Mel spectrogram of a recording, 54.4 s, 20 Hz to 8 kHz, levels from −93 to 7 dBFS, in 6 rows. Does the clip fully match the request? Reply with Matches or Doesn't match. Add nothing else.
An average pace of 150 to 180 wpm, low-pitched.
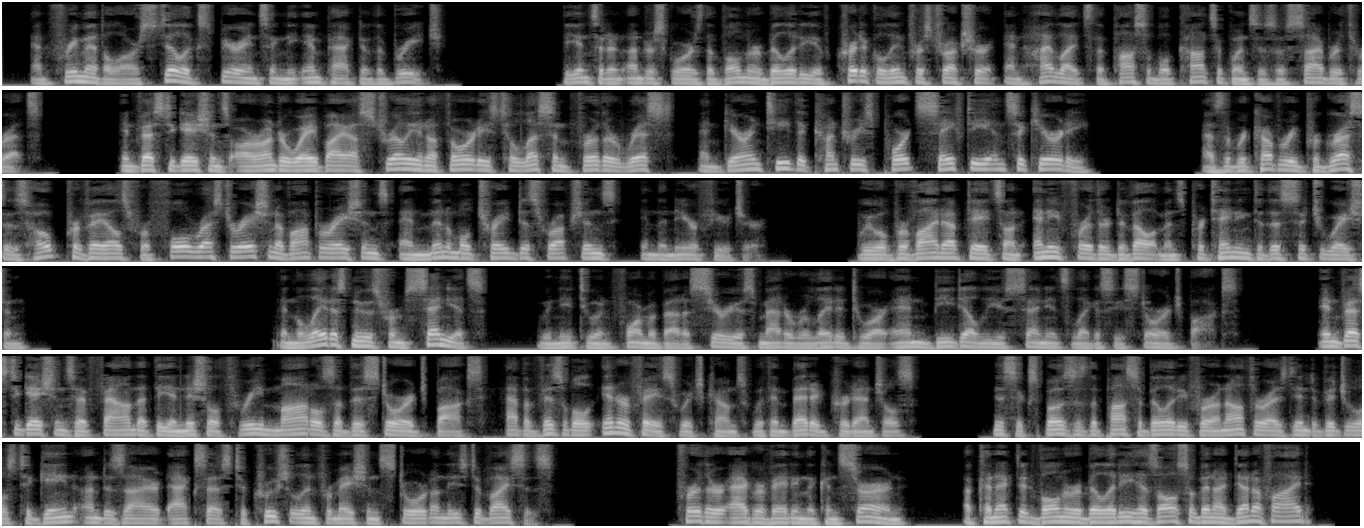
Matches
